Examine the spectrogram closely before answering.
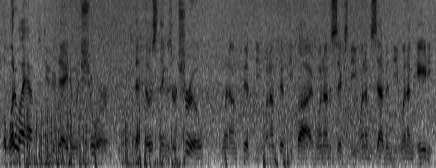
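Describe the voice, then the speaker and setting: A man's voice: lowish voice, moderate pace. Man talking on a windy beach. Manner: earnest, rambling with fillers. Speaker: real estate agent vlogger. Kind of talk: casual motivational talk. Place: beach at sunrise, outdoors. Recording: heavy wind and surf noise. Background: waves and wind.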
